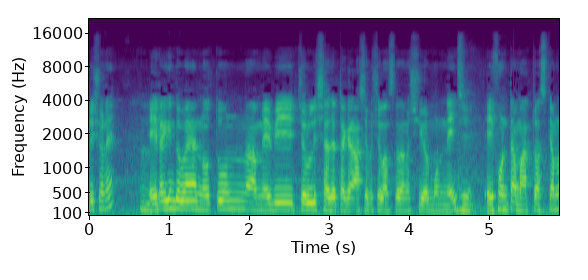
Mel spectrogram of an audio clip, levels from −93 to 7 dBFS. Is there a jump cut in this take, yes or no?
no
